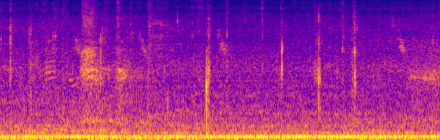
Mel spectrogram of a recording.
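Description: Quiet outdoor ambience at a canyon rim: a steady low rumble with a few faint scattered ticks and faint distant voices.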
